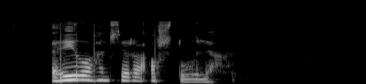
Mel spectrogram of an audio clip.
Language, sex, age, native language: Icelandic, female, 50-59, Icelandic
